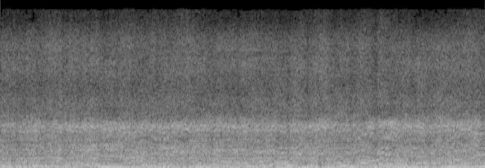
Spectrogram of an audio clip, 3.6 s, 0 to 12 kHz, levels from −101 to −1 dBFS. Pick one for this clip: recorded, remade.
remade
